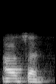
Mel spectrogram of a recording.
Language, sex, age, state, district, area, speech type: Kannada, male, 30-45, Karnataka, Bidar, urban, conversation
